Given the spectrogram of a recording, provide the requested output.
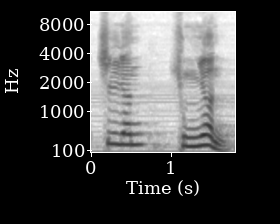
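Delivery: normal talking voice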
